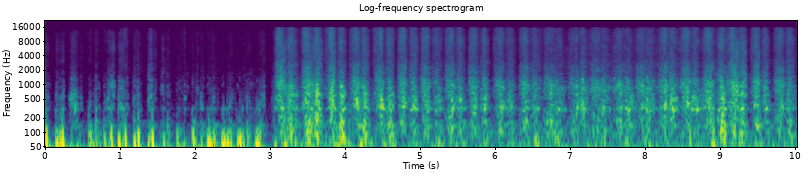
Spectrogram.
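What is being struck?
Foam microphone windscreen.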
